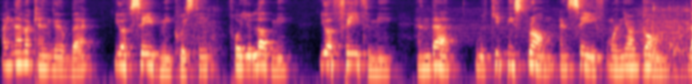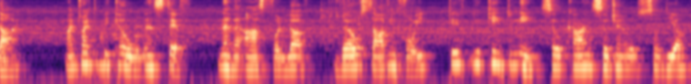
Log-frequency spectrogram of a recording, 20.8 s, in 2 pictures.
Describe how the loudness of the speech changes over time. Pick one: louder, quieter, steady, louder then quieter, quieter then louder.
steady.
